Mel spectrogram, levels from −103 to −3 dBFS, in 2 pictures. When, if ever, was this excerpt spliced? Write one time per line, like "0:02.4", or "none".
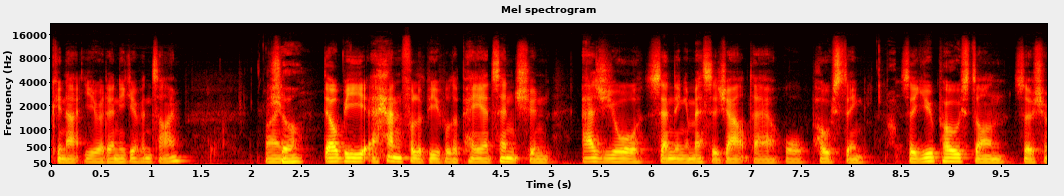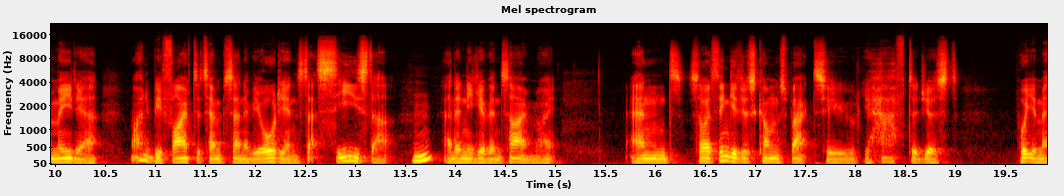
0:08.5
0:18.0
